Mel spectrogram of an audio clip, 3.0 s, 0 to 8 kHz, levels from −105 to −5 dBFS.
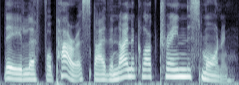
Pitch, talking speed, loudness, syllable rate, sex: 160 Hz, 220 wpm, -17 LUFS, 4.9 syllables/s, female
